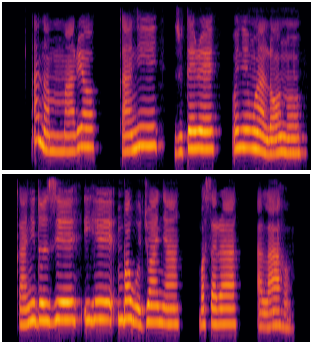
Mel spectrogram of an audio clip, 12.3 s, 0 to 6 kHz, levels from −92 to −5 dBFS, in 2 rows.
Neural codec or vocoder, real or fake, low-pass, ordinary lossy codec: none; real; 5.4 kHz; AAC, 48 kbps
